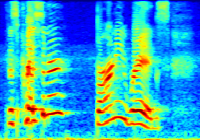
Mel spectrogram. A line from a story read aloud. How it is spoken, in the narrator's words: Thomas Gates yells at Riggs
